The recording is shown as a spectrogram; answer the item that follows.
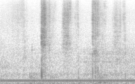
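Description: Soft rustle and a few brief flicks of cards as a hand thumbs through a deck of playing cards.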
